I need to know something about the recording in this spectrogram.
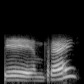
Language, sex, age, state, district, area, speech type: Bodo, female, 60+, Assam, Chirang, rural, conversation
